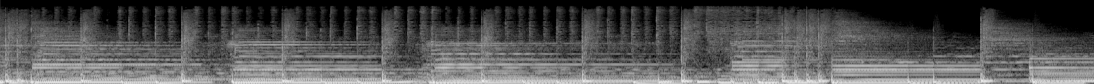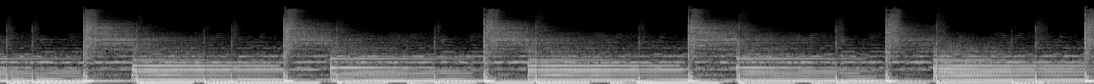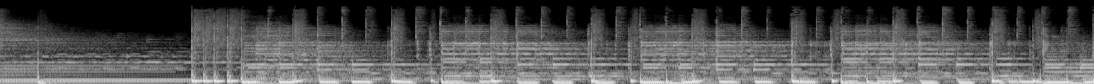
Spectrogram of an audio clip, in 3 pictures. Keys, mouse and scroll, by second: 0.1 ctrl+s, 0.3 shift+middle click, 0.5 shift+a, 0.9-3.2 shift+middle drag, 3.7 shift+middle click, 4.2 g, 4.9 r, 5.3 s, 6.3 click, 7.6-8.7 drag, 8.7-9.2 middle drag, 9.2 scroll down 2, 9.9 shift+middle click, 10.4 g, 11.1 r, 11.7 middle click, 12.0 s, 12.3 middle click, 12.6 ctrl+s, 12.6 scroll up 3, 12.7 shift+middle click, 12.9 ctrl+s, 13.0 click, 13.1 middle click, 13.7 KP_0, 13.8 KP_0, 14.2 click, 14.6 KP_0, 15.7 alt+middle click, 16.3 ctrl+s, 16.4-16.9 shift+middle drag, 16.9 r, 17.3 shift+middle drag, 17.6 shift+d, 19.0 r, 20.6 ctrl+s, 21.1 g, 21.7 ctrl+s, 21.8 click, 22.1 g, 22.5-23.7 middle drag, 22.8 ctrl+s, 23.0 scroll up 2, 23.7 ctrl+s, 24.2 ctrl+s, 24.2 scroll up 2, 24.6 middle click, 25.2 ctrl+s, 25.8-27.0 drag, 27.0 n, 28.4 click, 30.3-31.9 drag, 31.9 t, 32.7-32.8 drag.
